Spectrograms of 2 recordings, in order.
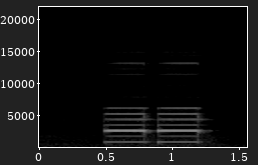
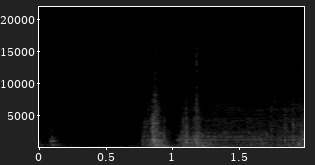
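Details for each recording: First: Secondhand bundle PC (i3 4150, 4 GB RAM, Windows installed) at first power-on: two short high-pitched beeps in a quiet room, a possible POST error code; owner unsure, maybe something not recognized or side panel detected. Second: Used desktop PC from a £60 bundle: a brief quiet motor whir with soft clicks and a light clunk as the optical disc drive tray travels. The disc drive works normally.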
